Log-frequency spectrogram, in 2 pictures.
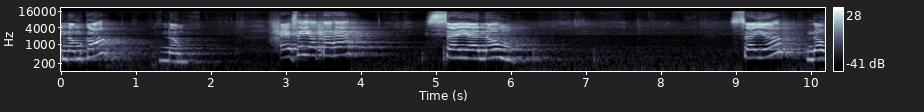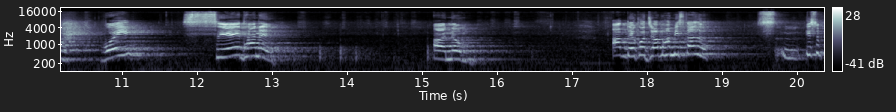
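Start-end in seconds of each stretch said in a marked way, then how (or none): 4.9-10.2 सयनम drawn out syllable by syllable, very slow; teacher spelling सयनम aloud slowly; slow sounding out. Shown as a demonstration. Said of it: "teacher sounds out the word". 11.8-15.6 slow splitting. Shown as a demonstration. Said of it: "teacher splits word slowly".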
